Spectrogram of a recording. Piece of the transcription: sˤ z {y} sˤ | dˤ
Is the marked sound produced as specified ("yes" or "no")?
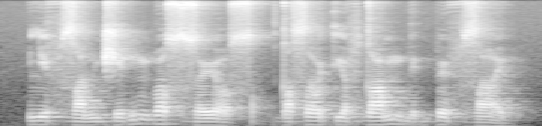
no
